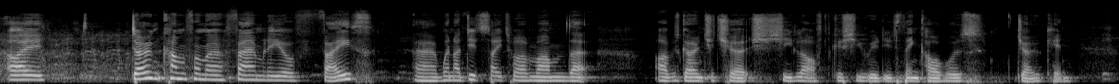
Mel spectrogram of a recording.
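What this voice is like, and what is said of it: Kent English accent. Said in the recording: “As you can tell from my accent, I'm from an extremely posh part of Kent, which is even posher than Whitstable. It's Chatham.”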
